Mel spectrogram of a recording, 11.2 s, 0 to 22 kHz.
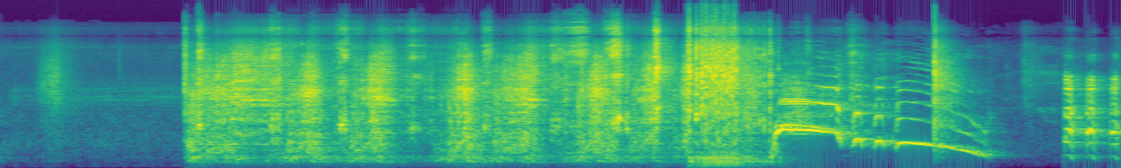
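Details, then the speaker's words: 1952 Willys pickup engine off the road since 1991, with sticky rings and oil added to the cylinders: it cranks, catches and runs on its own for several seconds with a steady busy note before dropping away. "why we just made a mess but holy moly it runs all you need is some compression"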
